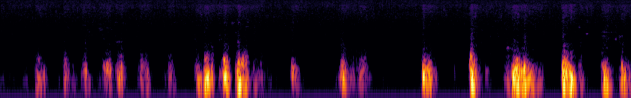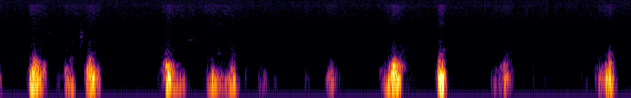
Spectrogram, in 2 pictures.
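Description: Faint, irregular low thumps, several a second and unevenly spaced, picked up by a microphone as handling or rubbing noise.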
